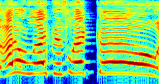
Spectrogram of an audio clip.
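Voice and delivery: high, loud panicked squeal; hammed-up terrified imitation; mock panic. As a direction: cry out in exaggerated fright. Imitates Brittany panicking in woods.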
